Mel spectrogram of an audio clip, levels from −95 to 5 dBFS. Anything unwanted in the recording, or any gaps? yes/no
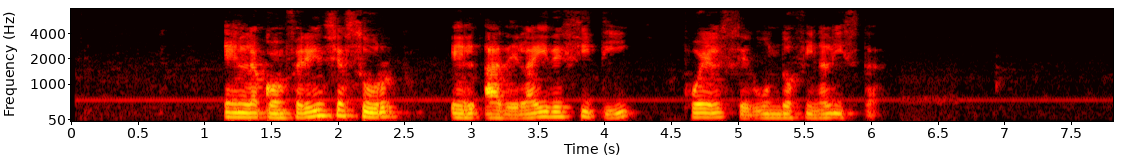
no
